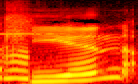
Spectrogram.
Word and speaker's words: Cian: It's pronounced Kian.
